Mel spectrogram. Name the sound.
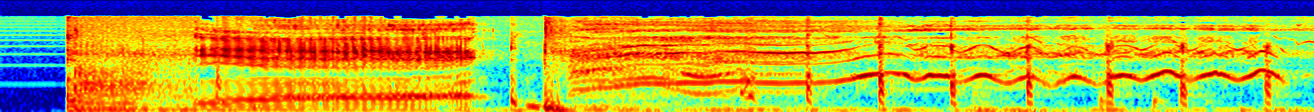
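loud burp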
